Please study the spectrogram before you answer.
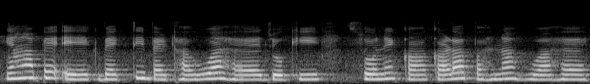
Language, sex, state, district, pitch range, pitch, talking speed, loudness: Hindi, female, Jharkhand, Garhwa, 225-265 Hz, 235 Hz, 140 wpm, -15 LUFS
